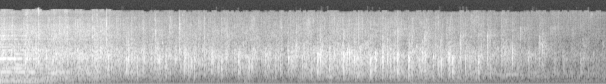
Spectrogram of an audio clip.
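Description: The last of a choir's held chord dies away and a large crowd applauds, the applause fading away gradually.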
